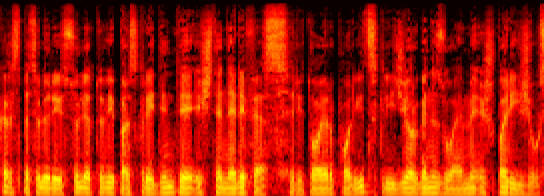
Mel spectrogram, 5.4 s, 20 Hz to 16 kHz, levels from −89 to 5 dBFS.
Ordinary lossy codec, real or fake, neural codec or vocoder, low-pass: AAC, 48 kbps; fake; vocoder, 44.1 kHz, 128 mel bands every 256 samples, BigVGAN v2; 14.4 kHz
